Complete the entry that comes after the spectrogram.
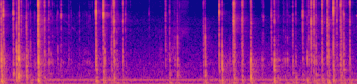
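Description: Long acrylic nails type rapidly on a silver laptop keyboard with plastic keys. The sound is a fast, irregular run of sharp, bright clicks and taps, with short pauses, over a faint steady low hum.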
